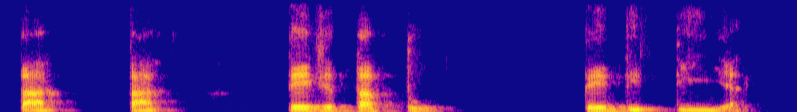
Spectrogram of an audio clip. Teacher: tá sendo essa essa consoante dental surda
